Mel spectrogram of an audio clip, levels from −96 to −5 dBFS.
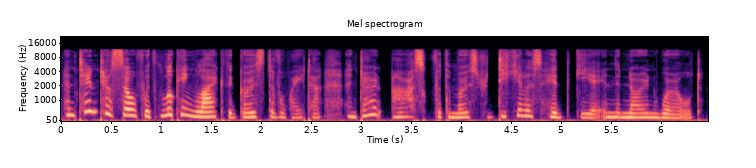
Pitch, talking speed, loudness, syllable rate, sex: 220 Hz, 215 wpm, -21 LUFS, 5.0 syllables/s, female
